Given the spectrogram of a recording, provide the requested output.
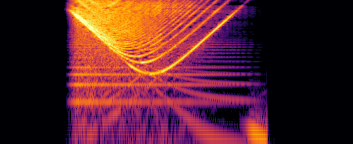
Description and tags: Time-Machine Down:Short
Wierd Sound Thing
